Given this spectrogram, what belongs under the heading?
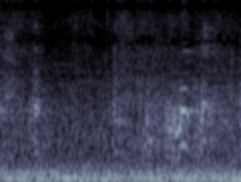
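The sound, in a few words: ducks at Duck Lake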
